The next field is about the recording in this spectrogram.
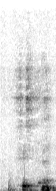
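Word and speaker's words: Gogh: 사람들이 참 빈센트 반 고흐를 좋아한다라고 하는 것을 알 수 있죠. 영어로는 고흐지만 네덜란드에 가면 고흐 하면 잘 모릅니다. 호흐 이렇게 해야 됩니다. 더치, 네덜란드는 히읗 발음이 많아요. 호흐 발음이 잘 안 되죠.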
